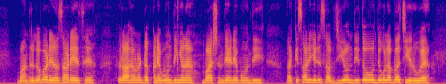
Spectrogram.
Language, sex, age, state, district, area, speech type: Dogri, female, 30-45, Jammu and Kashmir, Samba, rural, spontaneous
